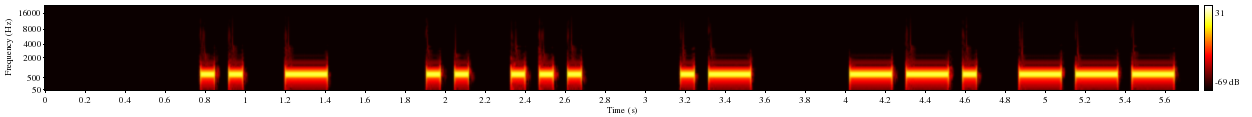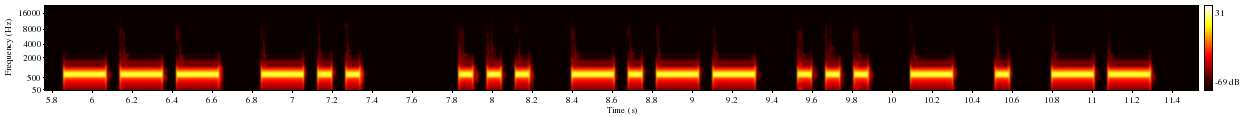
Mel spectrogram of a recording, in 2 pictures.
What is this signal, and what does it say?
Morse code, heard as a keyed tone, about 17 wpm, 700 Hz. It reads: IT IS A GOOD SYSTEM
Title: Sentences from Top 1000 Words - Review Part 3 - 17wpm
